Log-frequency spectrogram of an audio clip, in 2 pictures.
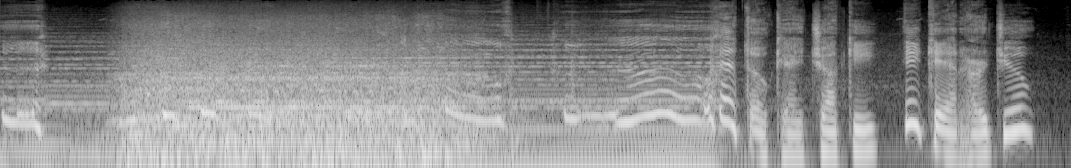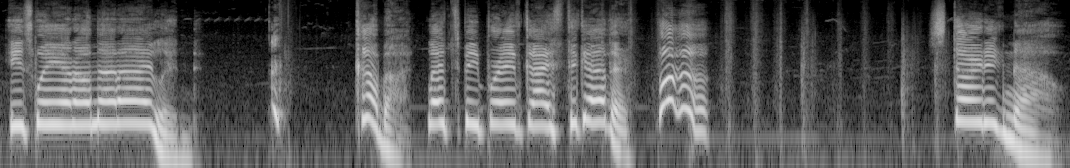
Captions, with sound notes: [roaring] It's okay, Chuckie. He can't hurt you. He's way out on that island. Come on, let's be brave guys together. Aah! Starting now.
